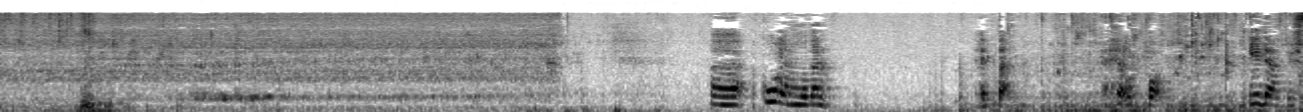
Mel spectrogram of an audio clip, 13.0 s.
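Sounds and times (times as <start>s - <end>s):
tap water running while rinsing sprouts: 0.0s - 6.0s, 9.3s - 13.0s
speech: 0.8s - 1.2s, 8.1s - 8.4s, 12.6s - 13.0s
splashes and knocks: 0.8s - 1.3s, 9.3s - 13.0s.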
